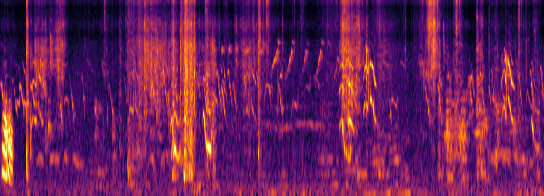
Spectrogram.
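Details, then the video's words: Grey francolin chicks in a home setting peep in bursts of quick high notes, interrupted by several loud rustling, scratching noises. "dakhni teetar chicks ki video,cute tetar babies"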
